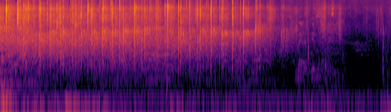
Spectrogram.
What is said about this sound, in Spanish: Gloria al Señor. Dele fuerte, fuerte, fuerte el aplauso a Dios.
